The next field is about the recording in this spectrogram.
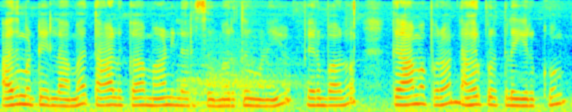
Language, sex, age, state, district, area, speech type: Tamil, female, 60+, Tamil Nadu, Kallakurichi, rural, spontaneous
